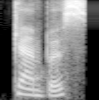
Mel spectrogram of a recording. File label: "campus", Indian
